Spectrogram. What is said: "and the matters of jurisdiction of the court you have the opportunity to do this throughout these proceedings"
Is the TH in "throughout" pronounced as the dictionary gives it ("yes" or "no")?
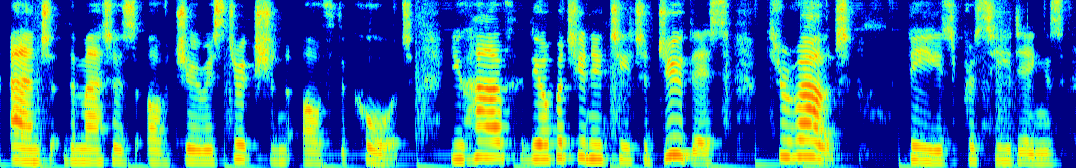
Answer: yes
